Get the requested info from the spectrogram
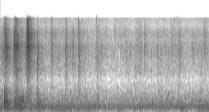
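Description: A few sharp clicks and taps in the first second, then quiet room tone with a steady low electrical hum.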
